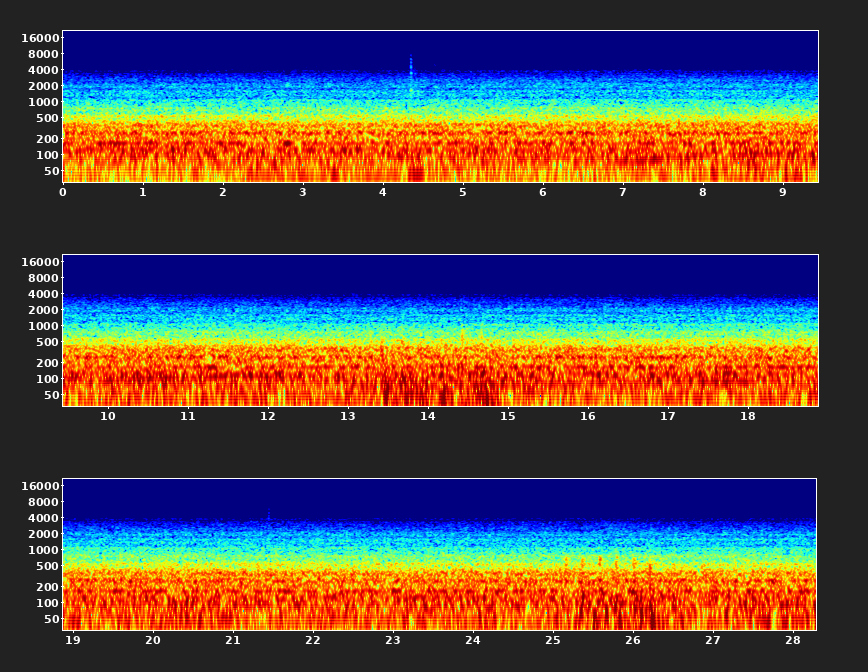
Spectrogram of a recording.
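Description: Steady low road and engine rumble of a car cruising on a freeway, heard from inside the cabin.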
